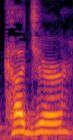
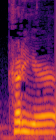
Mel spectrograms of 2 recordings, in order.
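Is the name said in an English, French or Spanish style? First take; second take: English; Spanish. First: The name is said with plain English sounds. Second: The name is said with Spanish-style sounds. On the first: "I've been I've been" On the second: "Spanish with uh"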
